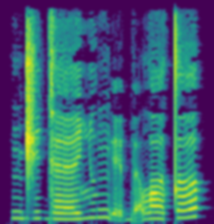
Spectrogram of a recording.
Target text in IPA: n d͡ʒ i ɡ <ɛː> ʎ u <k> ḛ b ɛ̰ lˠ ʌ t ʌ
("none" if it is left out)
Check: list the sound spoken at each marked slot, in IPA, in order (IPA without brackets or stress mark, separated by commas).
ɛː, ŋ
